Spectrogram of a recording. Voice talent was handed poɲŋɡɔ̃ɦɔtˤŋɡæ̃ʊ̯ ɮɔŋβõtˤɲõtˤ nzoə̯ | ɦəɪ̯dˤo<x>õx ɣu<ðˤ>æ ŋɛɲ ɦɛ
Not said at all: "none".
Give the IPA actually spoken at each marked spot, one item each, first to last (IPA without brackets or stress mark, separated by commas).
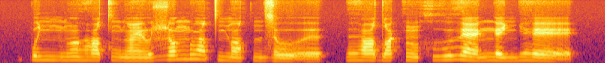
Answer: k, ð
